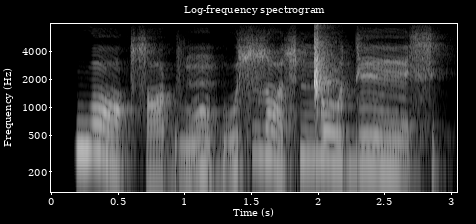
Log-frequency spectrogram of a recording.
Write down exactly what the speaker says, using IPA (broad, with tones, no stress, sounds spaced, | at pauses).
w ɔː˥˩ ɡ sˤ ə˞˩˧ ɡ v õ˩˧˩ ɓ u˩˥ s zˤ ʉ˥˩ s ŋ͡ǁ o˥˧ d eː˥˧ s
